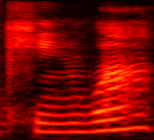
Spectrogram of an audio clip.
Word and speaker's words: quinoa: going to be getting this packet of cajun quinoa that's how you say it and i'll just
